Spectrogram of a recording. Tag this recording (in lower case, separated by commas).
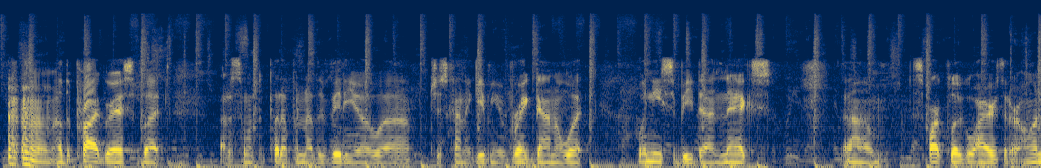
music, speech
